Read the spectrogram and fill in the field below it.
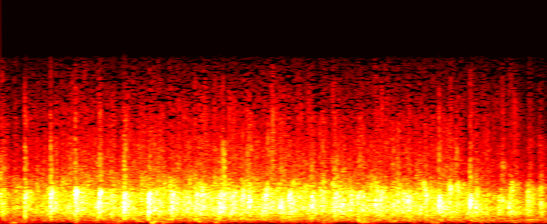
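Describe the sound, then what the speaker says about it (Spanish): An audience applauds steadily at a seminar opening, a dense, even wash of many hands clapping throughout with no voices over it. "Un aplauso para ella, por favor."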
